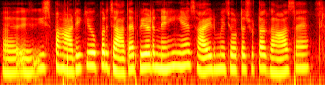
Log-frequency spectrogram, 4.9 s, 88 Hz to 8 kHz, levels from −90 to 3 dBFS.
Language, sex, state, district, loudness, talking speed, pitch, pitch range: Hindi, female, Haryana, Rohtak, -17 LUFS, 185 wpm, 215 Hz, 195-230 Hz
